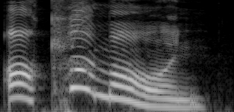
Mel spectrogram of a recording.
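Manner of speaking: high, drawn-out "come on" falling away; slow, frustrated wail at the game; exasperated groan. Real, not acted.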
